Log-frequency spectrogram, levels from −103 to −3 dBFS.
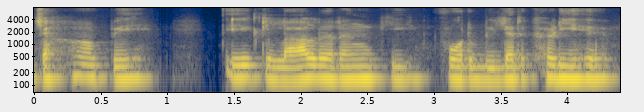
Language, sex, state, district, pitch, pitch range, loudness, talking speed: Hindi, male, Jharkhand, Deoghar, 145 Hz, 145-150 Hz, -18 LUFS, 135 wpm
